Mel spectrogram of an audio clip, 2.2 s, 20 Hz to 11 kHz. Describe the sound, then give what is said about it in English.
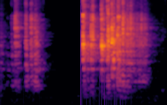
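Dice clatter down a dice tower in two bursts, a short rattle followed by a longer, tumbling cascade of hard clicks that quickly stops, with no voices; the dice are rolled to pick random questions. “I have a dice tower behind me. I've got 8 random questions for you. And whatever 3 things I roll for you, that's where we start.”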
